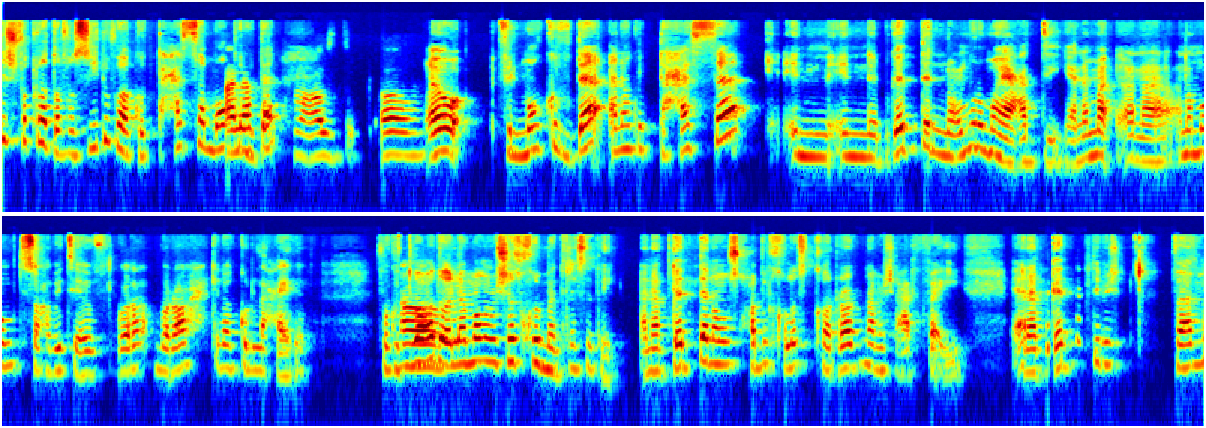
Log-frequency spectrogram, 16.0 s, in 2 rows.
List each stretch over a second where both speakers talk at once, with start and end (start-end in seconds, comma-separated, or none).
none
